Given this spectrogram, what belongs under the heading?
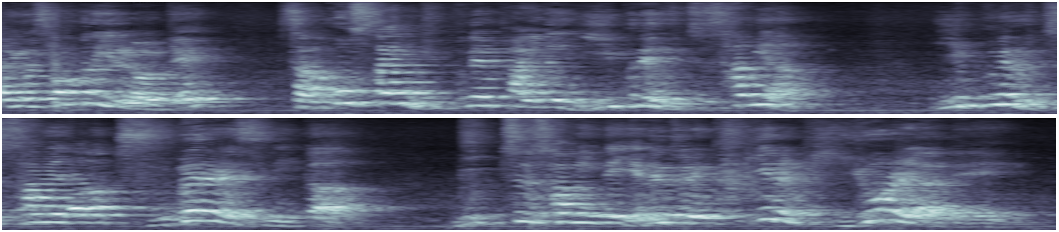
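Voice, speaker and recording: A man around thirty teaching math to high school students in a classroom, talking them through each step and checking whether they understood. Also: slight background noise. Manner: talks students through steps, asking "understood?" after each point. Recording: very echoey classroom, mic far off.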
